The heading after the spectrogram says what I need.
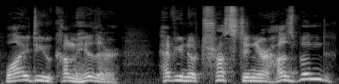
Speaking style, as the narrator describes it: cried he impetuously

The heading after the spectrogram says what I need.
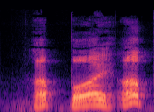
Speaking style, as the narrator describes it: cried the lime-burner

